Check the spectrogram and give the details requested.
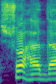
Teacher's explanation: یہاں پر رکیں گے تو یہ حمزہ کو ساکنہ کر دیں گے, تو جھٹکا دیں گے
